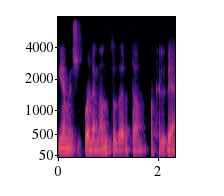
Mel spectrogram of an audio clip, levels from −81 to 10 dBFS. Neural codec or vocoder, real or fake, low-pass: codec, 24 kHz, 1.2 kbps, DualCodec; fake; 7.2 kHz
